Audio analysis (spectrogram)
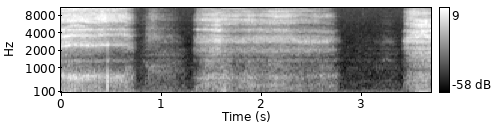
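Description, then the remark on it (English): A voice imitates the slow, heavy breathing of a sleeping spiky creature lying on an edge in a room, with raspy snorting inhales and breathy exhales repeating in a steady rhythm, fairly loud, with no talking. “You look in there and you see sleeping in the room is one of those spiky creatures laying on the edge, just sleeping, breathing.”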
